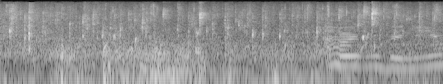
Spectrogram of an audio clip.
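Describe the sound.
Steady rain patters throughout, a dense hiss of drops on hard surfaces, with muffled voices underneath and a drawn-out vocal sound rising near the end.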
